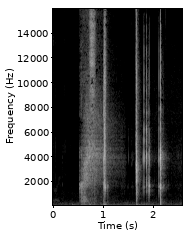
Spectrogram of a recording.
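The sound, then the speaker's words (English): A fizzy drink can, opened on a count of three, pops open with a sharp crack and a loud rush of hissing spray as it blows out, followed by a few more quick snapping clicks. “Yeah, I had a fizzy one. I had a bit of a blowout over here.”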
